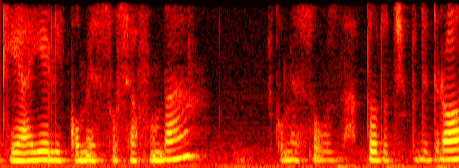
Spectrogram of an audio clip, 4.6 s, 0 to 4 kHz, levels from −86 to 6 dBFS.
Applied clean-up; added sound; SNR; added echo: none; none; none; none.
